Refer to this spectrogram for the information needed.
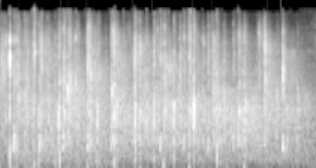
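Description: An in-studio audience applauds the guests of the Most High Show steadily, dense overlapping claps forming a continuous bright wash with sharper individual claps popping out irregularly, sustained at fairly even loudness throughout.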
